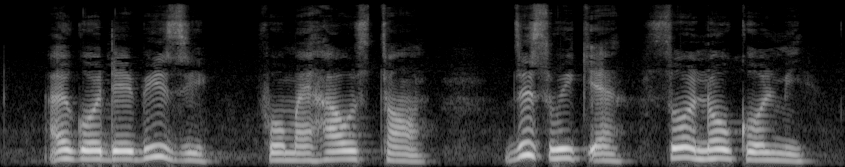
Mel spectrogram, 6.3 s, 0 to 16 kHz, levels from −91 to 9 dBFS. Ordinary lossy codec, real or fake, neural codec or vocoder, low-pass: AAC, 64 kbps; real; none; 14.4 kHz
